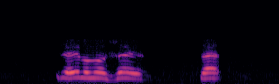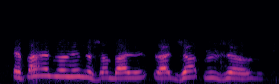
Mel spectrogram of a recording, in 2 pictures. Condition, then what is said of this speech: Throat cancer. I just have a speech impediment now.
